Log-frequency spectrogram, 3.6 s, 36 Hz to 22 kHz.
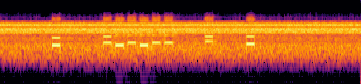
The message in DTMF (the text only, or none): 1 839399 0 5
